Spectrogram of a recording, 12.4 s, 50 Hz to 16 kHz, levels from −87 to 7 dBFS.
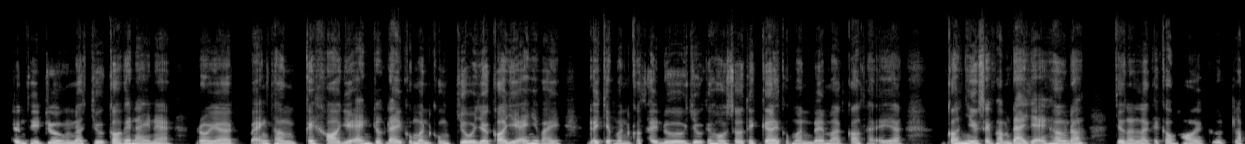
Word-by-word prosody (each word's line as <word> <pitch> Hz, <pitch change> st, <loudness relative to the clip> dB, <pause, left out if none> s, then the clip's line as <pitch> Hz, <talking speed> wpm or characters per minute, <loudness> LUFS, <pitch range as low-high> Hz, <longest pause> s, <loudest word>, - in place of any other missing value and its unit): trên 135 Hz, -1 st, +3 dB
thị 110 Hz, -, +2 dB
trường 115 Hz, -1 st, +2 dB
nó 140 Hz, -, +2 dB
chưa 140 Hz, -2 st, 0 dB
có 150 Hz, +4 st, +1 dB
cái 170 Hz, 0 st, +3 dB
này 110 Hz, -9 st, +1 dB
nè, 100 Hz, -1 st, -1 dB, 0.3 s
rồi, 105 Hz, -1 st, +1 dB
ờ, 100 Hz, -1 st, +2 dB, 0.2 s
bản 145 Hz, +3 st, 0 dB
thân 130 Hz, -5 st, 0 dB
cái 160 Hz, 0 st, +2 dB
kho 135 Hz, -3 st, +2 dB
dự 110 Hz, -4 st, +1 dB
án 165 Hz, -, +2 dB
trước 180 Hz, 0 st, -1 dB
đây 135 Hz, -5 st, +3 dB
của 135 Hz, +2 st, -6 dB
mình 140 Hz, -7 st, +2 dB
cũng 120 Hz, +8 st, -5 dB
chưa 145 Hz, -, +2 dB
bao 135 Hz, -, +5 dB
giờ 115 Hz, -5 st, +2 dB
có 150 Hz, -, +3 dB
dự 140 Hz, -6 st, +2 dB
án 160 Hz, -, +2 dB
như 160 Hz, -, +3 dB
vậy, 105 Hz, 0 st, -3 dB, 0.3 s
để 140 Hz, -1 st, +2 dB
cho 150 Hz, -, +1 dB
mình 120 Hz, -4 st, -2 dB
có 145 Hz, +8 st, -6 dB
thể 135 Hz, -, +2 dB
đưa 140 Hz, 0 st, +2 dB
vô 135 Hz, -, +2 dB
cái 170 Hz, -, 0 dB
hồ 110 Hz, -, +1 dB
sơ 140 Hz, +6 st, -1 dB
thiết 170 Hz, +4 st, -4 dB
kế 175 Hz, +3 st, +4 dB
của 175 Hz, -, -14 dB
mình, 115 Hz, -5 st, -2 dB
để 125 Hz, +3 st, +1 dB
mà 140 Hz, -7 st, -2 dB
có 145 Hz, +8 st, -4 dB
thể, 145 Hz, +1 st, -4 dB
à, 130 Hz, -2 st, -2 dB, 0.5 s
có 165 Hz, -, +3 dB
nhiều 150 Hz, -10 st, +5 dB
sản 135 Hz, +3 st, -1 dB
phẩm 140 Hz, +1 st, 0 dB
đa 155 Hz, -3 st, +4 dB
dạng 130 Hz, +1 st, 0 dB
hơn 150 Hz, -1 st, +2 dB
đó. 180 Hz, +3 st, +2 dB, 0.3 s
Cho 145 Hz, -1 st, +2 dB
nên 140 Hz, -2 st, 0 dB
là 110 Hz, -, 0 dB
cái 150 Hz, +7 st, -8 dB
câu 145 Hz, -1 st, -2 dB
hỏi 115 Hz, +9 st, 0 dB
cứ 150 Hz, -1 st, -4 dB
lặp 115 Hz, -, -3 dB
140 Hz, 315 wpm, -23 LUFS, 115-150 Hz, 0.5 s, bao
